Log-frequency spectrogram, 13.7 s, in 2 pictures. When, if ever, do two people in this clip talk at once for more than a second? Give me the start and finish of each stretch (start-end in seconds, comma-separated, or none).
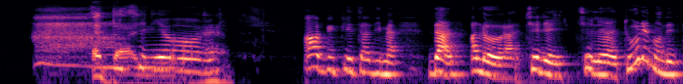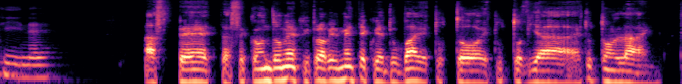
none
